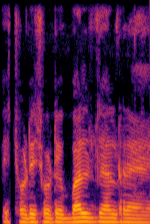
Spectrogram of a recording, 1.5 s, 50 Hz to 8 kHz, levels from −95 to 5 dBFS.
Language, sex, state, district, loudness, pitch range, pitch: Hindi, male, Jharkhand, Ranchi, -17 LUFS, 140-145 Hz, 140 Hz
